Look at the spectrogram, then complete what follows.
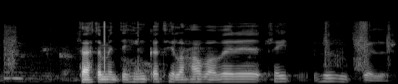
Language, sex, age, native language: Icelandic, male, 15, Icelandic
